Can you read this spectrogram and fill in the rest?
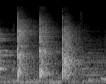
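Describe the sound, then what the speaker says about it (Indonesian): A primary school class claps together in a rhythmic spirit-clap routine, three sharp, loud, evenly spaced group claps with no talking over them. "Coba kita tepuk semangat sama-sama ya."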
